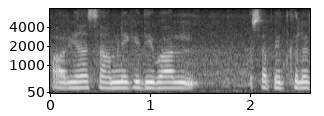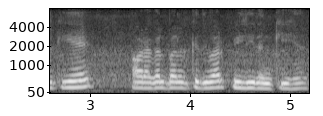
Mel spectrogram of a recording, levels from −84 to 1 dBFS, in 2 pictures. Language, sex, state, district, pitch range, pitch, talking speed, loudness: Hindi, female, Haryana, Rohtak, 200-210 Hz, 205 Hz, 210 wpm, -13 LUFS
